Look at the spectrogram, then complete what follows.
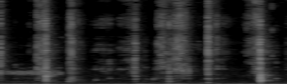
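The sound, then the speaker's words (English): A small stack of playing cards being shuffled, with quick, crisp papery flicks and snaps repeating in short uneven bursts. No one speaks. “It's really hard to shuffle a very small amount of cards.”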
